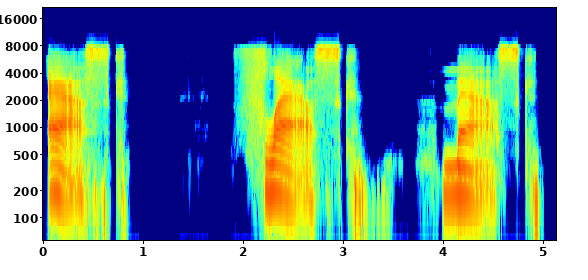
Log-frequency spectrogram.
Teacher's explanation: all have the same vowel ah so open a lot keep your lips back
